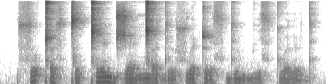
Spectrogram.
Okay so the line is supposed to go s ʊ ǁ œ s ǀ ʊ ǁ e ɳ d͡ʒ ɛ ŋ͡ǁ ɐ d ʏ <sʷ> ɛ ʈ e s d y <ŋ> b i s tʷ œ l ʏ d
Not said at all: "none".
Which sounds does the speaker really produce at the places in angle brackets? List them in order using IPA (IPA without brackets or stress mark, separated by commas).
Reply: sʷ, ɳ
